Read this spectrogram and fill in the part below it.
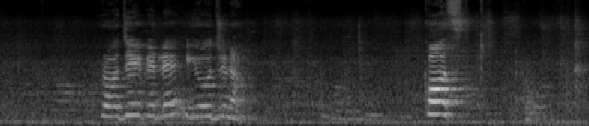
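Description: A young woman speaks loudly nearby.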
